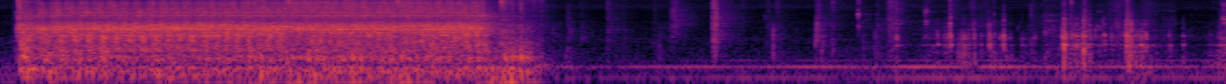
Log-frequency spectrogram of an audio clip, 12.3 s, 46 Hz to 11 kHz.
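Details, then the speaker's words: 1973 Porsche 914 with original fuel injection, throttle worked by hand: starter cranks steadily for about five seconds and it seems to want to start but never catches; fuel pressure 30 while cranking, dropping to 20 after. Crank no start, cause unconfirmed. "see there kind of wants to start but it doesn't it won't run"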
